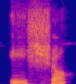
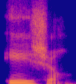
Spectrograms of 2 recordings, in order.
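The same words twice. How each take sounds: First: The middle consonant is a voiceless 'sh' sound. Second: The middle consonant is a voiced 'zh' sound. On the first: The speaker calls it wrong. "that's where they use the S eight sound" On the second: The speaker calls it right. "the pronunciation is Asia"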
